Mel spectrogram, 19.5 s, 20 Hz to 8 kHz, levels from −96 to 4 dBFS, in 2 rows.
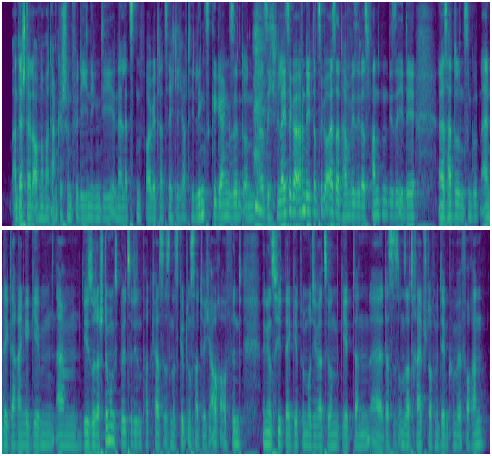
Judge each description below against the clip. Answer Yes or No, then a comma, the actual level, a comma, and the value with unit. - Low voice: Yes, low, 110 Hz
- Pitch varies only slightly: Yes, narrow, 2.1 semitones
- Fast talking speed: Yes, fast, 235 wpm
